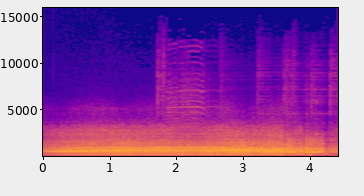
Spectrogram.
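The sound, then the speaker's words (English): A Mustang muscle car engine in the famous chase sequence of the 1968 movie Bullet, Steve McQueen driving it through the streets of San Francisco, roars loudly and continuously, its throaty rumble rising as it revs hard, with brief hissy bursts that suggest tires or gear changes. “In the movie, there's a pretty famous chase sequence where Steve McQueen drives his Mustang all over the streets of San Francisco.”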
